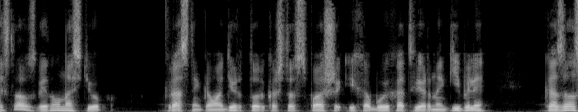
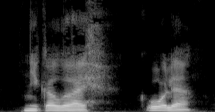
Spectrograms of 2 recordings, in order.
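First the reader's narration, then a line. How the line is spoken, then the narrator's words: Choked exhaled words. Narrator (Russian): Косухин сглотнул горькую слюну и выдохнул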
